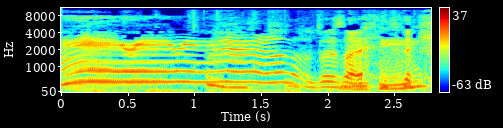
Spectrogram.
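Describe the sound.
A single voice imitates a dial-up modem connecting to the internet over a home telephone line: a long, steady, nasal electronic tone that bends and warbles, then breaks into quick chirping, squealing sweeps, fairly loud.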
